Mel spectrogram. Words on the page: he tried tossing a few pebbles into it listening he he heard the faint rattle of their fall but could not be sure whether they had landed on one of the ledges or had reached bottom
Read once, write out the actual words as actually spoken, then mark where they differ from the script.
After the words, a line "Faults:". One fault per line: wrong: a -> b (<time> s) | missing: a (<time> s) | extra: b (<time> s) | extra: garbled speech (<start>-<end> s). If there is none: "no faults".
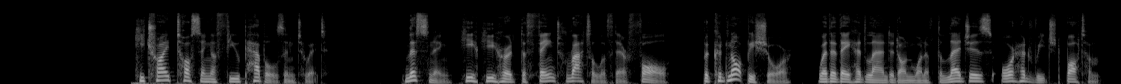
he tried tossing a few pebbles into it listening he he heard the faint rattle of their fall but could not be sure whether they had landed on one of the ledges or had reached bottom
Faults:
no faults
